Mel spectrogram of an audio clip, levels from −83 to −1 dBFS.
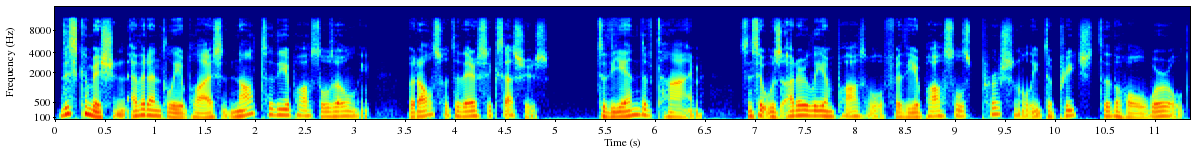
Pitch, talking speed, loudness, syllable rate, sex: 120 Hz, 180 wpm, -22 LUFS, 5.7 syllables/s, male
